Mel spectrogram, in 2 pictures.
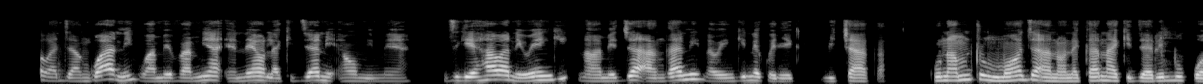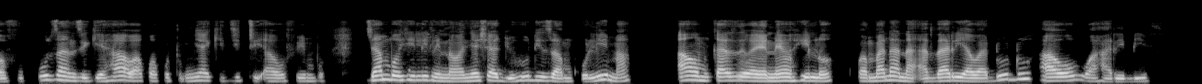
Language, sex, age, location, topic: Swahili, female, 25-35, Kisumu, health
